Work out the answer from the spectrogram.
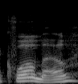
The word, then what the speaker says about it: Cuomo: So that was Mayor Cuomo.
